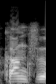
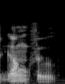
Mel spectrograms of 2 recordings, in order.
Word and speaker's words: kung fu: which we call a Kung Fu over here but the correct pronunciation for Chinese boxing is Chinese Gung fu okay uh was it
